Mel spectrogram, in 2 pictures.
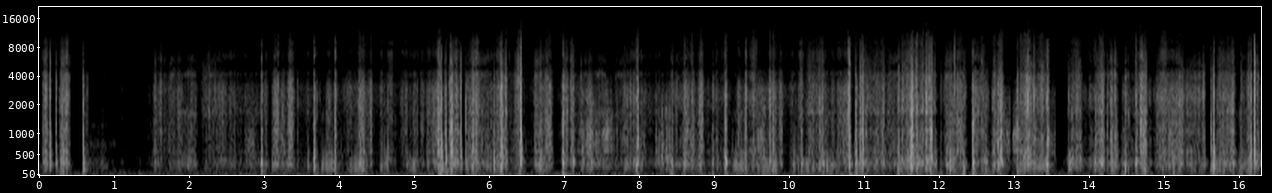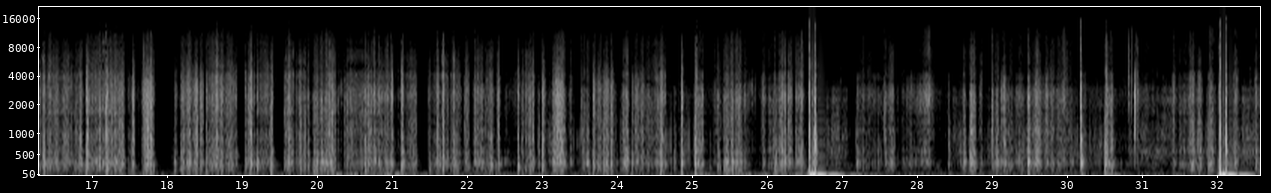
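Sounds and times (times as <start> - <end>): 
crackling and sticky tapping of clay and rhinestones being removed: 1.5 - 32.5.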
